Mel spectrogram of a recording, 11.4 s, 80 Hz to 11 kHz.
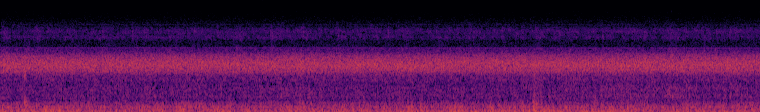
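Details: Hunter Low Profile V ceiling fan made by CEI in 2003, after replacing worn motor bearings: soft, steady airy hush with no ticking, rumble or grinding; much quieter now, slight wobble, spins slower than identical fans.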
